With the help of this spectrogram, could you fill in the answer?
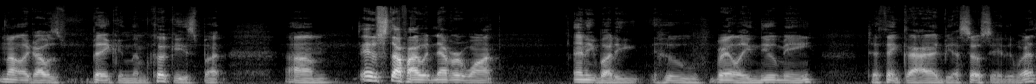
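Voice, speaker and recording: At a moderate pace, a man with a very deep, low voice and ordinary pitch variation speaks with long, frequent pauses. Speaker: podcast host. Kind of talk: casual chat.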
